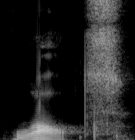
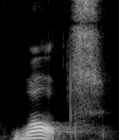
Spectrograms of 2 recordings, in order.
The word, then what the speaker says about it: waltz: let's look at pronunciation Waltz the vowel is to sound ah we see the sound in words like call and Maul audio and saw the sound is in the back back here ah Waltz Waltz you see the letter Z but we don't pronounce the zebra sound we use the true s sound Waltz so the T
